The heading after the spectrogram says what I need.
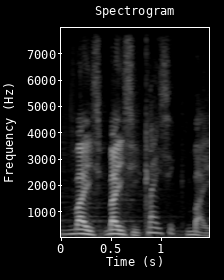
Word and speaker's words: Weissig: fuerte aplauso para Lorena Weissig. Lorena, Lore, bienvenida. Gracias, ¿Lo pronuncié bien el apellido? Weissig. ¿Es Weissig? Sí, tiene su pronunciación en polaco, entonces es raro, son más consonantes que vocales, claro.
